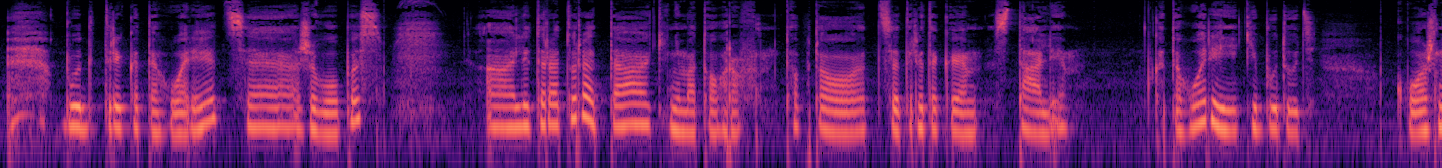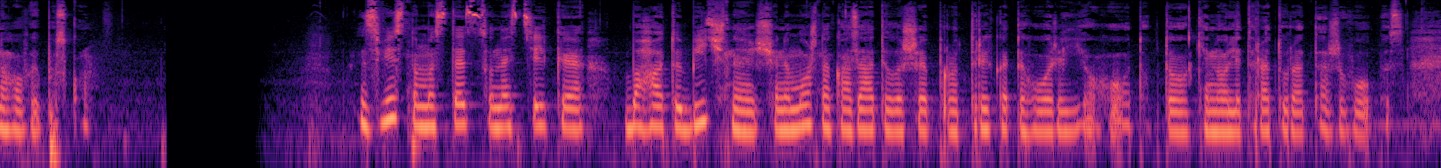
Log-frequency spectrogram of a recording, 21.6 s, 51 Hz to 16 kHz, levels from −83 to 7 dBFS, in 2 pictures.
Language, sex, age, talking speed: Ukrainian, female, 20-39, 100 wpm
